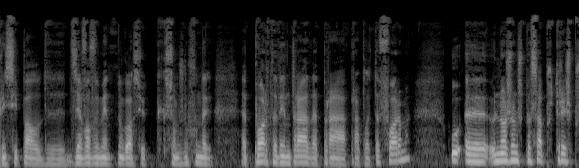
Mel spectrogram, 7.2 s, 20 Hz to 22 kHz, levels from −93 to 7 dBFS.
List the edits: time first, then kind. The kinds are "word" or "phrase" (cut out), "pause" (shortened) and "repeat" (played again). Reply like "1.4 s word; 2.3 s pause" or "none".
none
